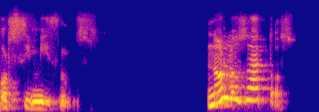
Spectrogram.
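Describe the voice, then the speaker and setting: Very slowly, a woman speaks. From Mexico, Chihuahua. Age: 60s. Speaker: researcher. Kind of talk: lecture.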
